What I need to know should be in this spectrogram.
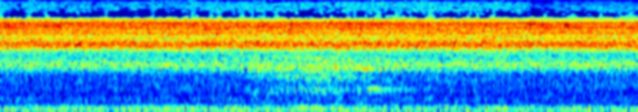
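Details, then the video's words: Cicadas droning as Niko naps: an even, continuous high hiss-like buzz with stacked tonal layers, holding a constant level with no breaks, accompanied by a soft low-frequency rumble. "Snoozing To The Sound Of CICADAS!!"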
